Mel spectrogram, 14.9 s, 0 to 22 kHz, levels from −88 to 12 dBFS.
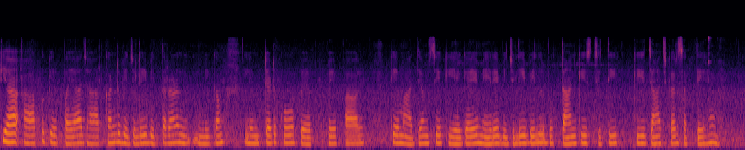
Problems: constant background noise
